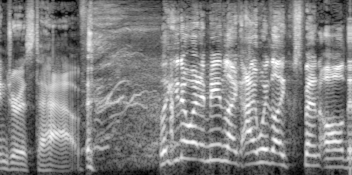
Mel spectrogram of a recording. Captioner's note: laughter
